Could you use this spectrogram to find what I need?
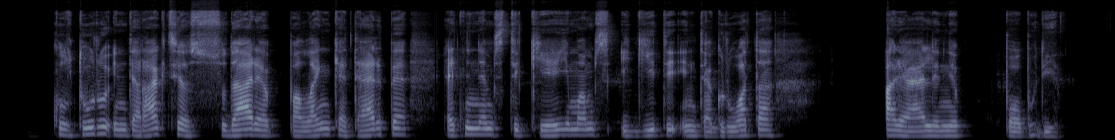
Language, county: Lithuanian, Utena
